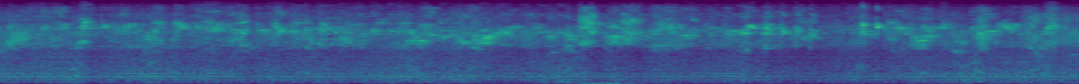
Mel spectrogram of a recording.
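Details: Fischer's lovebirds of wild-type green and Euwing forms chatter in an aviary, a thick wash of high chirps and occasional harsher squawks running continuously, with a low hum beneath.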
